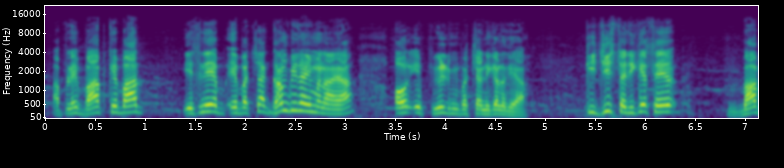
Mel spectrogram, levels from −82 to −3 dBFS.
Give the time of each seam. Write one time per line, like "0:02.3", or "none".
none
